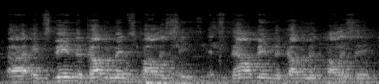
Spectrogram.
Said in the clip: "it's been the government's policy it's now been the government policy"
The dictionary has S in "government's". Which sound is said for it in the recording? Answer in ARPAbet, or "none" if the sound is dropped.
S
